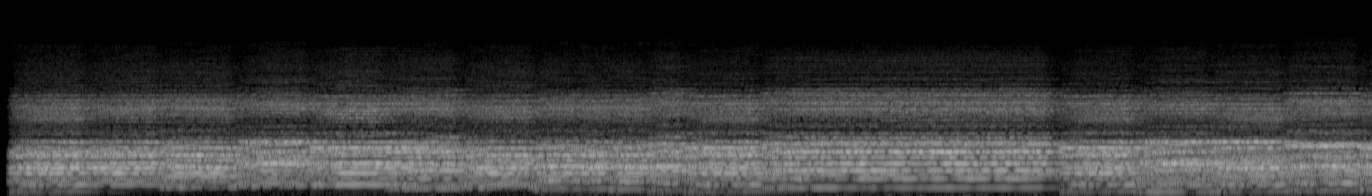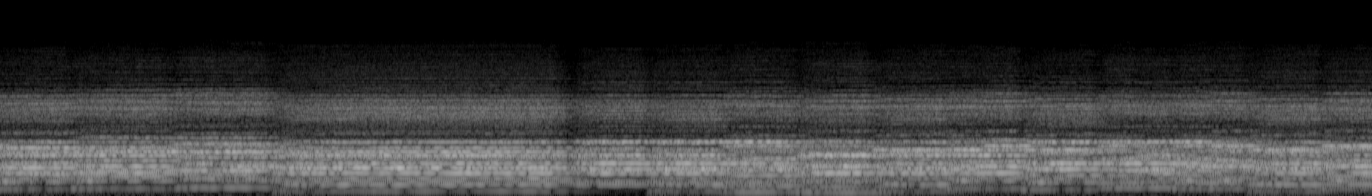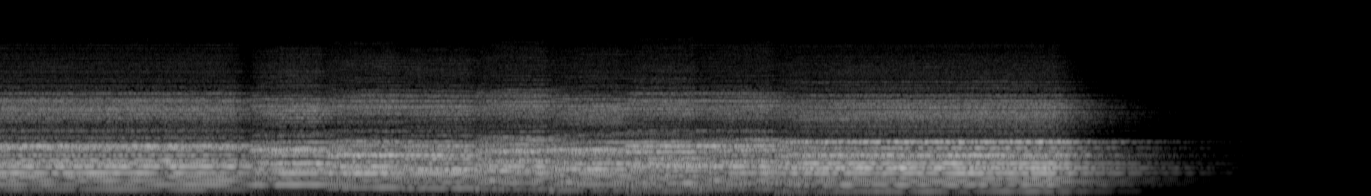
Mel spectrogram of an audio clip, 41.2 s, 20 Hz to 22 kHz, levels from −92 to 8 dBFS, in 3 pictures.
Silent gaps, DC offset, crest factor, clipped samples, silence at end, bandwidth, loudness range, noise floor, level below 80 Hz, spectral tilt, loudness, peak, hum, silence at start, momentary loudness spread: none; under 0.1%; 14 dB; under 0.1%; 2.45 s; 10 kHz; 2 LU; under -90 dBFS; -70 dBFS; -5.5 dB/octave; -30 LUFS; -16 dBFS; none; 0.05 s; 3 LU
